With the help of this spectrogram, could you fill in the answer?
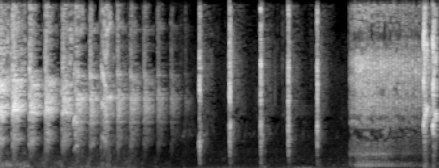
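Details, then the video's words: Lovebird sunbathing and practising in the blazing midday sun; fast high chattering trill slowing into sharp separate clicks, ending in a harsh rasping burst. "LOVE BIRD BERJEMUR SAMBIL BERLATIH"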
